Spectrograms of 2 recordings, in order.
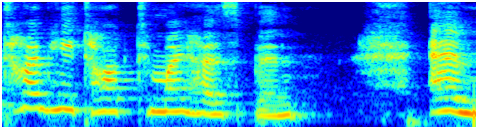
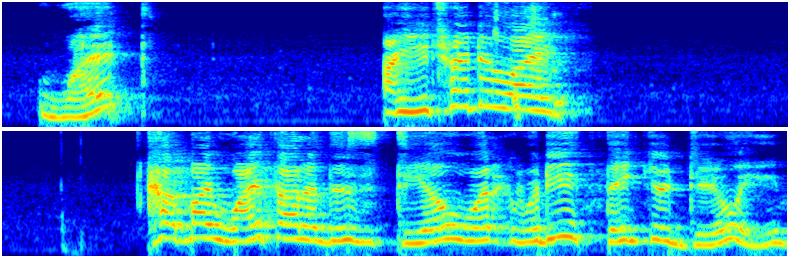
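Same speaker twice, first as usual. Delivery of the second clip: play-acted angry, indignant voice. Retelling a husband confronting car dealers: imitating an angry husband. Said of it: "my husband was pissed".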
